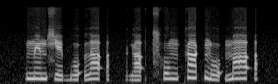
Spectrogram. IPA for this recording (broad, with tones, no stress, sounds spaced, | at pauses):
m ẽ˧ m ɕ e˨˩ b o˨ ʔ l a˦ ʔ | ɡ a˨ ʔ t͡sʰ o˧ ŋ k a˦ k̚ m o˨ ʔ m a˦ ʔ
